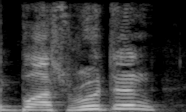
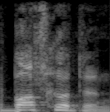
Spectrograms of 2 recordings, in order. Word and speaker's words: Bas Rutten: I go like, guys, if you say Bas Rutten, you messed up my name. You butchered my name. Right. It's Bas Rutten.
